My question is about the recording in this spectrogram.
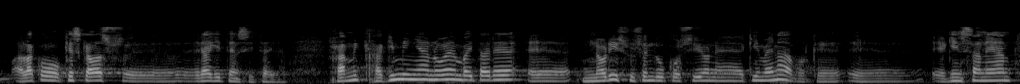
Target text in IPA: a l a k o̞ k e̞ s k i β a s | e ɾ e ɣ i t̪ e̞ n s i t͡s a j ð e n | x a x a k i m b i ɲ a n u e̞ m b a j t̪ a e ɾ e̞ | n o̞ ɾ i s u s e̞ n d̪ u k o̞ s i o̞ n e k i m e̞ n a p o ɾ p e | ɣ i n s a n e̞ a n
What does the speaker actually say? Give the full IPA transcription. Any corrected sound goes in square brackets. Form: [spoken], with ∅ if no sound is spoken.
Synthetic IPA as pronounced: a l a k o̞ k e̞ s k [a] β a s | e ɾ [a] ɣ i t̪ e̞ n s i t͡s a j ð e n | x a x a k i m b i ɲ a n u e̞ m b a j t̪ a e ɾ e̞ | n o̞ ɾ i s u s e̞ n d̪ u k o̞ s i o̞ n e k i m e̞ n a p o ɾ [k] e | ɣ i n s a n e̞ a n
